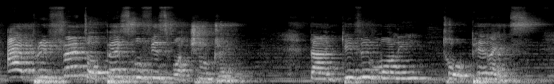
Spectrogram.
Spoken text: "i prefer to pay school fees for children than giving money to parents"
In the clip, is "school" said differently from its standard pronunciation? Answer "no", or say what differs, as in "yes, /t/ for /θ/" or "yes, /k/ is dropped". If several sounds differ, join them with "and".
yes, /k/ is dropped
